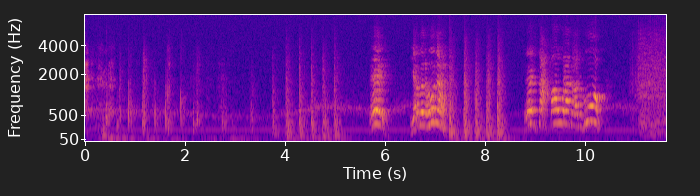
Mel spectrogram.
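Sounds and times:
faint steady hum: 0.0 - 11.6
knocking on the door of a private house: 3.7 - 5.2, 7.3 - 8.5.

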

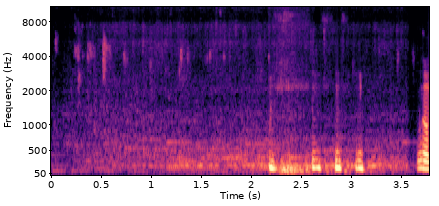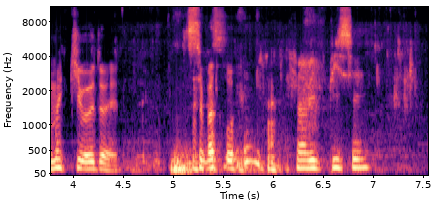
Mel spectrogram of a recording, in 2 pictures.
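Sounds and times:
shower water running: 0.0 - 7.5
speech: 2.2 - 7.2.

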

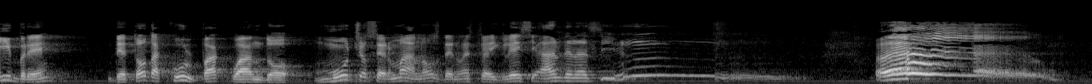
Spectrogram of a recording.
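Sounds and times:
speech: 0.0 - 6.6, 8.8 - 10.0
male preacher imitating wailing and crying: 6.0 - 8.1, 8.8 - 10.6.

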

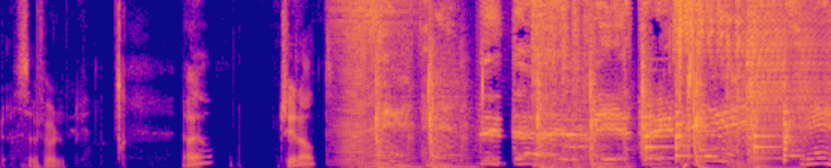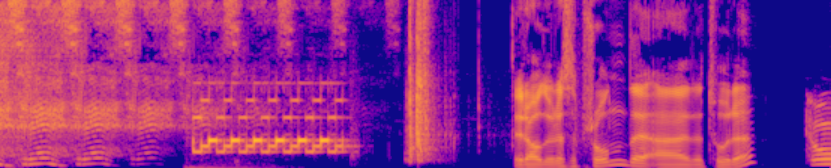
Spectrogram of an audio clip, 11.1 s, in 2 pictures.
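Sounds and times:
speech: 0.1 - 7.3, 9.0 - 11.0
telephone ringing with electronic trill: 6.8 - 8.0.

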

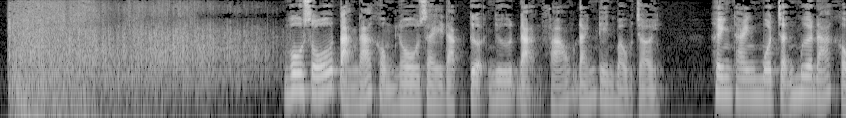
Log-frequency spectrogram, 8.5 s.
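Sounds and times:
massive explosion beneath a mountain at night: 0.0 - 3.1
speech: 2.8 - 8.4.

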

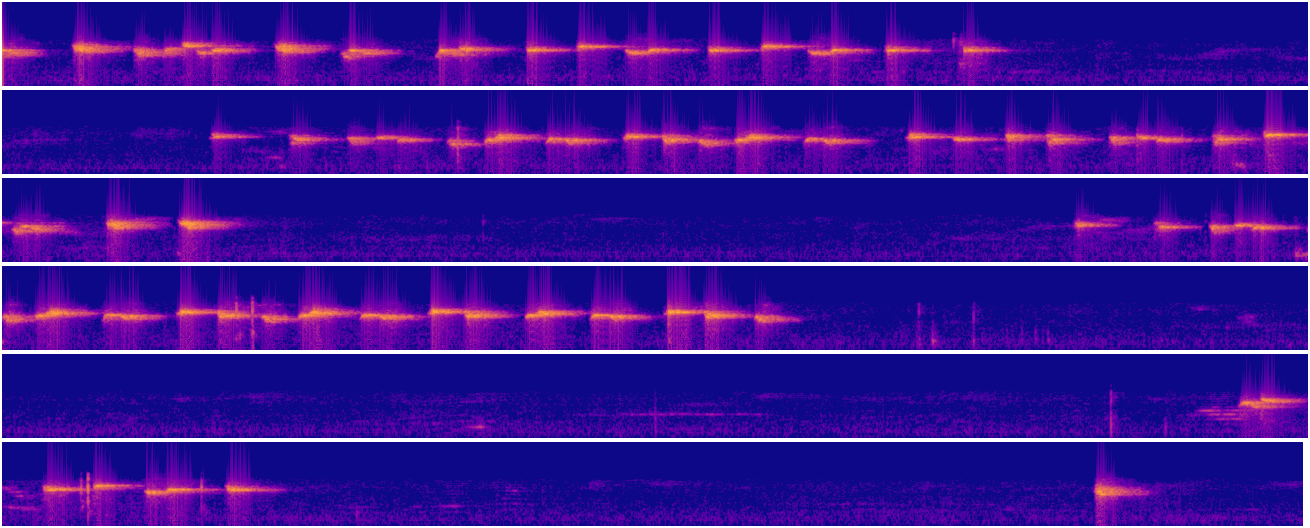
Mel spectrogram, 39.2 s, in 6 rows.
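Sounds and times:
Yellow-vented Bulbul song: 0.0 - 5.1, 7.6 - 14.3, 18.4 - 23.6, 32.1 - 34.1, 38.1 - 38.4.

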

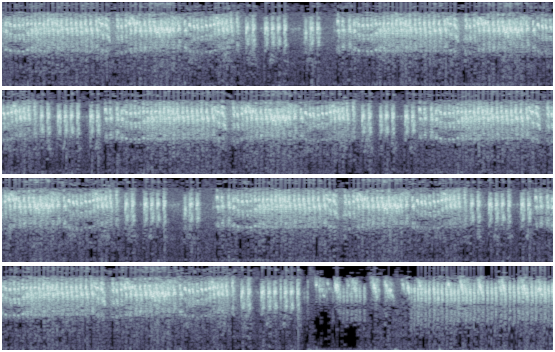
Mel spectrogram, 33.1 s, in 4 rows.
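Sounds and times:
Eurasian tree sparrow chirping and trilling: 0.0 - 33.0.

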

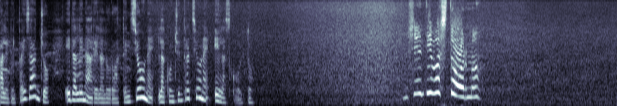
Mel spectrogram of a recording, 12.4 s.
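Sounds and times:
speech: 0.0 - 5.2, 8.0 - 9.7
waterfall rushing water: 2.9 - 12.3.

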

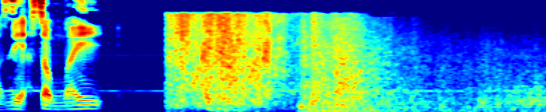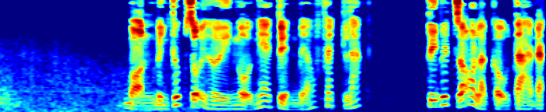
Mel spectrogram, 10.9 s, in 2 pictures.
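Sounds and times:
speech: 0.0 - 1.2, 6.8 - 9.2, 9.8 - 10.9
thunder rumbling: 1.7 - 8.0.

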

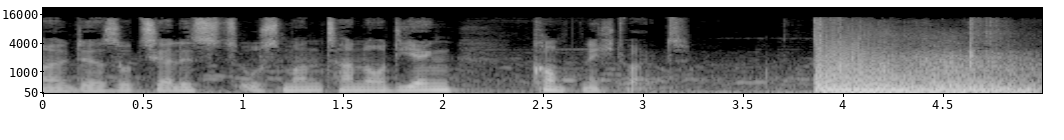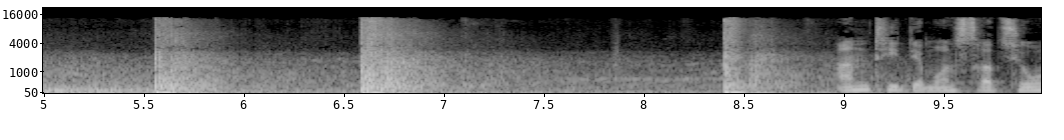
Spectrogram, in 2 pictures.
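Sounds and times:
speech: 0.0 - 3.3, 9.0 - 9.9
rubber bullets fired: 3.9 - 7.3, 8.4 - 8.9
tear gas grenades fired: 3.9 - 7.3.

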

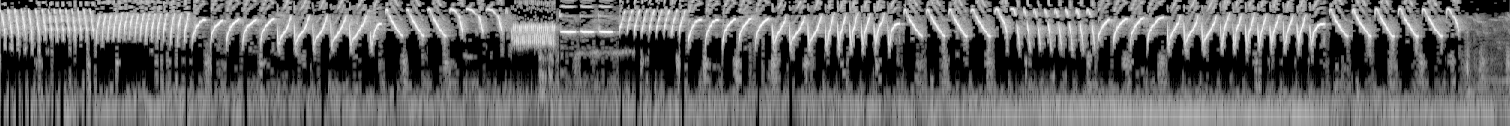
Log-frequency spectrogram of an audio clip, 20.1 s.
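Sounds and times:
canary singing: 0.0 - 20.1.

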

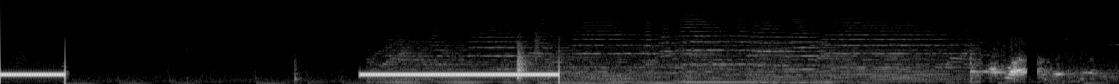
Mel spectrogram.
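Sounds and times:
telephone call tones while placing a call: 0.0 - 0.7, 3.6 - 5.6.

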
